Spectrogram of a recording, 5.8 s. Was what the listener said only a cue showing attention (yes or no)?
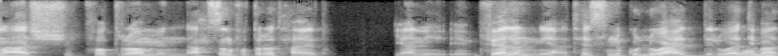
yes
